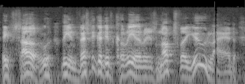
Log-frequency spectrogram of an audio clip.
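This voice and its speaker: A man's voice: medium pitch, sing-song, normal speed, bright, forceful tone. A British man acting an exasperated, sardonic Victorian police inspector in a radio comedy drama, with emphatic, pompous delivery. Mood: brisk, sardonic. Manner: theatrical, emphatic, pompous phrasing.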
